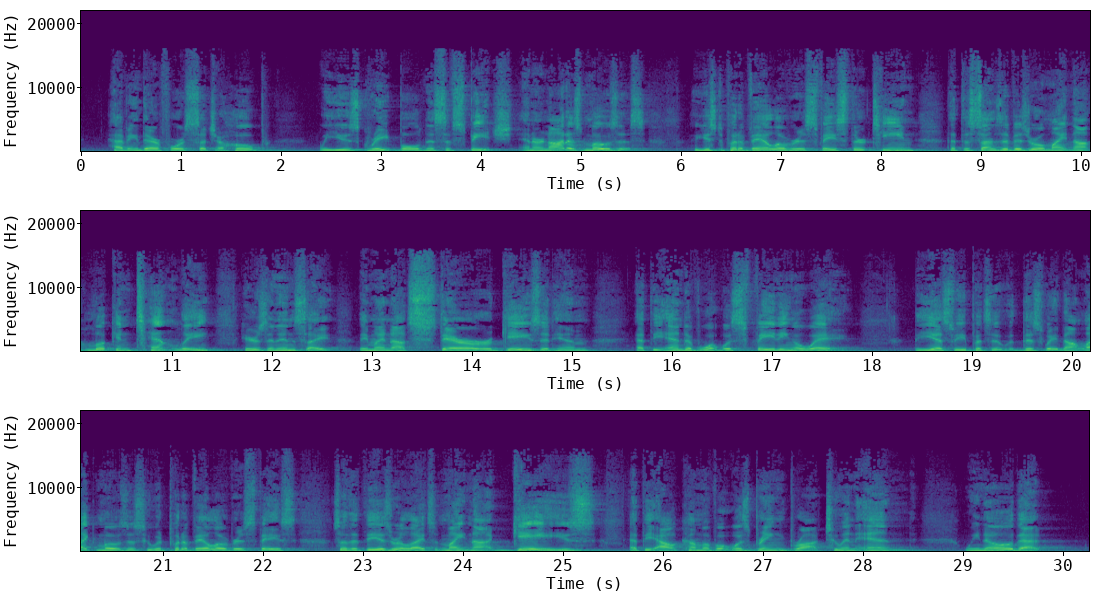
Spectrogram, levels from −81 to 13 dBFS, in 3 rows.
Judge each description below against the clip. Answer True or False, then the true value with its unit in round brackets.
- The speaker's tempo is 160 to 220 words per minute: True (180 wpm)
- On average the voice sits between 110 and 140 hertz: False (160 Hz)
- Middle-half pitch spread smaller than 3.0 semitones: True (2.5 semitones)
